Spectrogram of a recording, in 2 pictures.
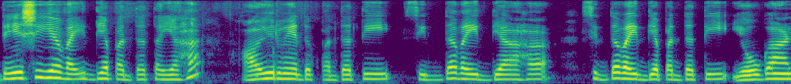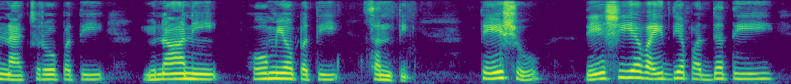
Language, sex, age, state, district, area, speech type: Sanskrit, female, 45-60, Karnataka, Bangalore Urban, urban, spontaneous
